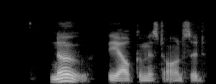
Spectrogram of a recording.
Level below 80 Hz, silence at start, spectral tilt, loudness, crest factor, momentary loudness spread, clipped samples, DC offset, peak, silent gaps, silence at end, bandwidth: -64 dBFS; 0.5 s; -5.5 dB/octave; -22 LUFS; 18 dB; 9 LU; under 0.1%; under 0.1%; -4 dBFS; none; 0.15 s; 8 kHz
